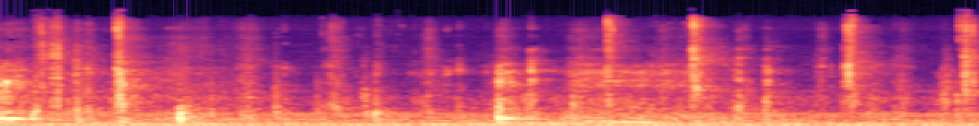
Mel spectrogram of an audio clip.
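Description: A person chewing a mouthful of crisp lettuce salad close to the microphone: faint, irregular small crunches and mouth clicks.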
